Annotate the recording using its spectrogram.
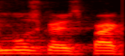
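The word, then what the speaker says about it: Musgrave Park: It's actually Musgra Park, not to Oh, is it?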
